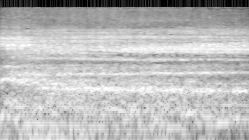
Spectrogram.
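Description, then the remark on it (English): A loud, sustained creature roar from the darkness of a warehouse, deep and rough with a gritty, growling texture, holding steady for about two seconds with no voices around it. “A stomach-churning roar came from the darkness of the warehouse.”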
